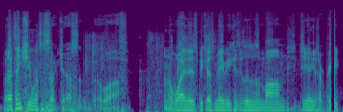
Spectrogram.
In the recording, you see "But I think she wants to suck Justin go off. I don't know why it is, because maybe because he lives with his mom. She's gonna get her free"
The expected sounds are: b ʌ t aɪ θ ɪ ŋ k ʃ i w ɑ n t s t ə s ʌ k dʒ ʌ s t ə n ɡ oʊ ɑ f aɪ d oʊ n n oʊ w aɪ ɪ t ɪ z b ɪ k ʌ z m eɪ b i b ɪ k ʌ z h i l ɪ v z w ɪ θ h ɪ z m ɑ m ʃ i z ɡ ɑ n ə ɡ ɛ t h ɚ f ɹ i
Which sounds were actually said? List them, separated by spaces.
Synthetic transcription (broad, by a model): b ʌ t aɪ θ ɪ ŋ k ʃ i w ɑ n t t ə s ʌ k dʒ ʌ s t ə n ɡ oʊ ɑ f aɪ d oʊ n n oʊ w aɪ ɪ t ɪ z b ɪ k ʌ z m eɪ i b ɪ k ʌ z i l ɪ z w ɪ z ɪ m ɑ m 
